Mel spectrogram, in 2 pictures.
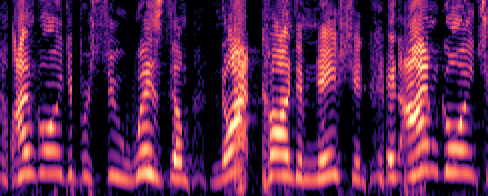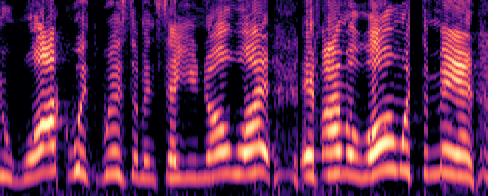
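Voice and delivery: loud, high, driving sermon voice; preaching at full force. Acted. Pastor urging congregation to pursue wisdom, full-force preaching. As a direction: preach it hard to the room.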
